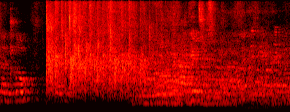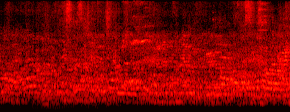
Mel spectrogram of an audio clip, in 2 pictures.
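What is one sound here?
A crowd of adults chatters in the background.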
